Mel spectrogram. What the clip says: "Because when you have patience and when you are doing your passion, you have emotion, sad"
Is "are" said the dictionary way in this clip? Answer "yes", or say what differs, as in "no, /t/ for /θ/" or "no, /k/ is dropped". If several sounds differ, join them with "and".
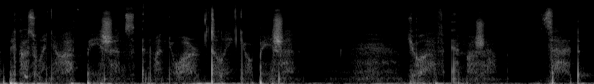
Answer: yes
